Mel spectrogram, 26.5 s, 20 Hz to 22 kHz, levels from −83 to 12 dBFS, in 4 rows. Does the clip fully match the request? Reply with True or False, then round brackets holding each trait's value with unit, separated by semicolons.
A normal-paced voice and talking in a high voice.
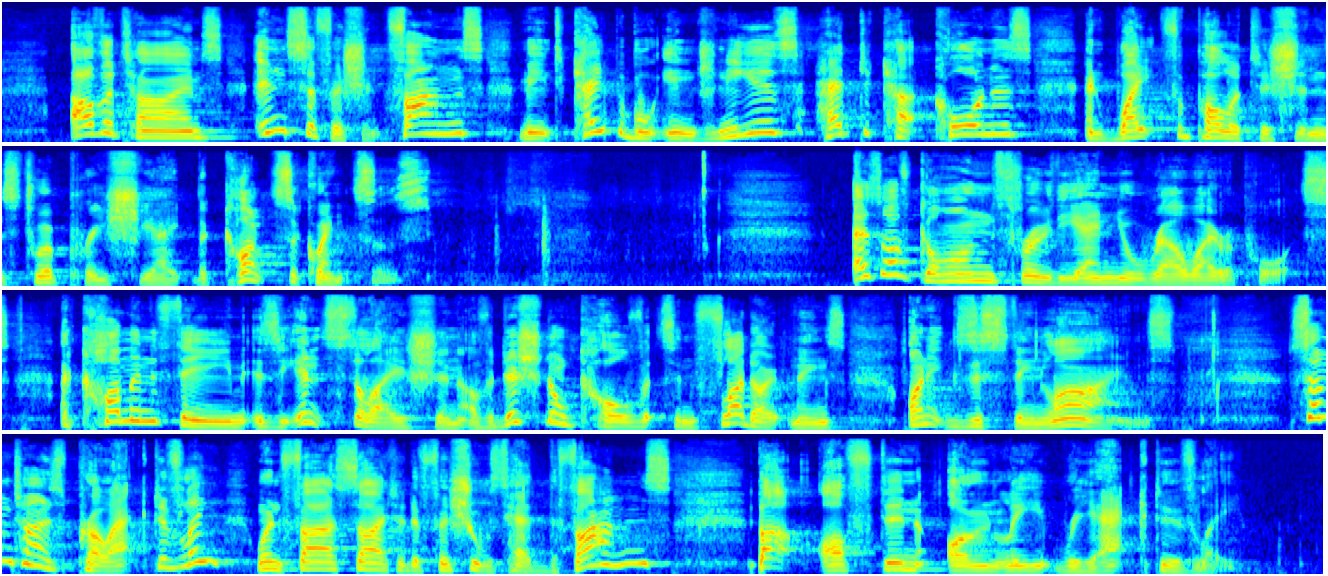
False (120 wpm; 195 Hz)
